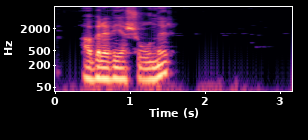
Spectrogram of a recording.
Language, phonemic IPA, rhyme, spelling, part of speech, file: Norwegian Bokmål, /abrɛʋɪaˈʃuːnər/, -ər, abbreviasjoner, noun, NB - Pronunciation of Norwegian Bokmål «abbreviasjoner».ogg
- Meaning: indefinite plural of abbreviasjon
